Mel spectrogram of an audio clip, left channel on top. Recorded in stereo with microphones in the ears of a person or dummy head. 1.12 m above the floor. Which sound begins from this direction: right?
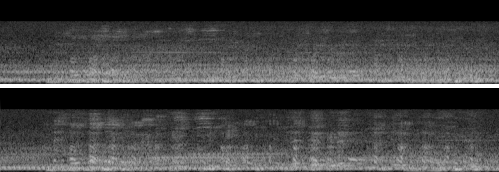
Laughter, at 0.4 s.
